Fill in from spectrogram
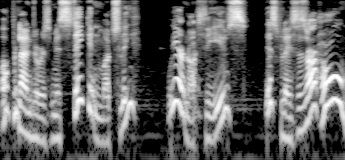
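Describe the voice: Here, a put-on character voice carries the lines. It moves at a moderate speed. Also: man, high pitch for a man.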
